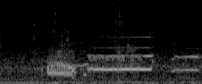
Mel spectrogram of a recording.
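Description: A grumpy hen clucks and grumbles close by in a village coop, a short burst of throaty notes followed by drawn-out, nasal complaining calls, fairly loud and with no voices.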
